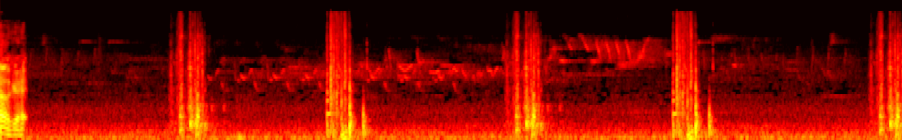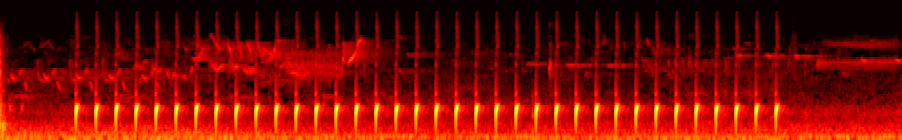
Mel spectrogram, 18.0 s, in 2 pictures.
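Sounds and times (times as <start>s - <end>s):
faint birdsong: 0.0s - 18.0s.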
